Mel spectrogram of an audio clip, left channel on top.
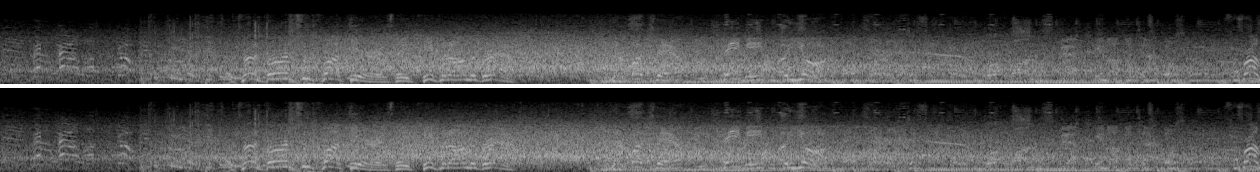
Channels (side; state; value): both; normal; correlation 0.71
